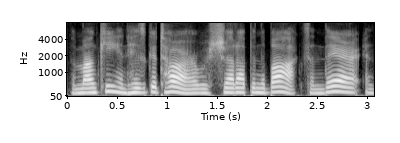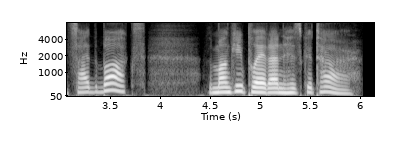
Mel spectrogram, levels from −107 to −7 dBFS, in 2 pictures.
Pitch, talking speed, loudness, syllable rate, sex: 185 Hz, 215 wpm, -19 LUFS, 5.8 syllables/s, female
